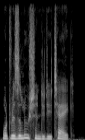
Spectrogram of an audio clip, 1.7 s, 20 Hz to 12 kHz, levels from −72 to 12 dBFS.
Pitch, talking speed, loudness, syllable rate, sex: 200 Hz, 175 wpm, -16 LUFS, 5.5 syllables/s, female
